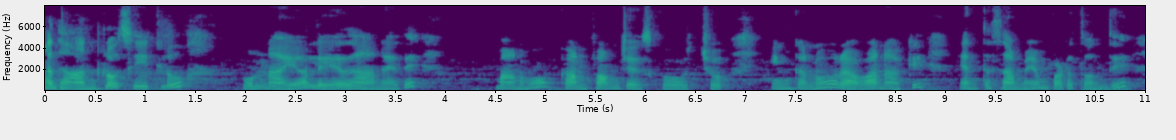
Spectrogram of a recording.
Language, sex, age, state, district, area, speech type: Telugu, female, 30-45, Andhra Pradesh, Vizianagaram, urban, spontaneous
